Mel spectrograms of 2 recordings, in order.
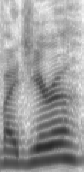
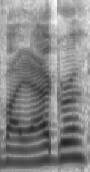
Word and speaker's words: Viagra: how to pronounce it she kept calling it viira the whole time about halfway through I couldn't take it anymore and I'm just like hey just to let you know that's actually pronounced Viagra she got way defensive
